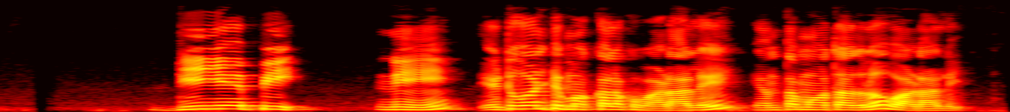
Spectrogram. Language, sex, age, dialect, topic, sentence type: Telugu, male, 31-35, Telangana, agriculture, question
